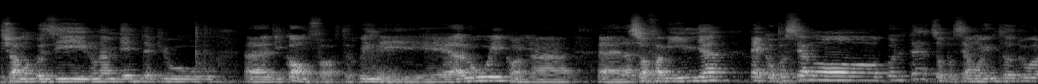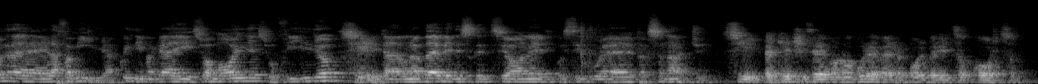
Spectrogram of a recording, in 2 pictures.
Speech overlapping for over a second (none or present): none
